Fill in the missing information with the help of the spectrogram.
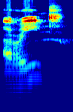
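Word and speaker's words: read: इसकी पांचों शक्ल इस तरह है, रीड, रेड, रेड, रीडिंग, रीड्स।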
